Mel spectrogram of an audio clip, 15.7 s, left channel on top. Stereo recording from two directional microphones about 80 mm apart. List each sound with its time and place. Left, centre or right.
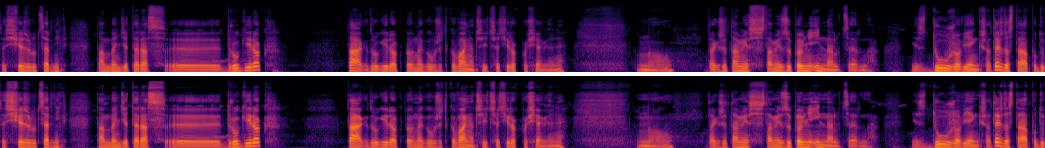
0.0 s speech: centre
5.2 s speech: left
10.6 s speech: left
11.5 s speech: left
13.7 s speech: left
14.4 s speech: left
15.2 s speech: left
